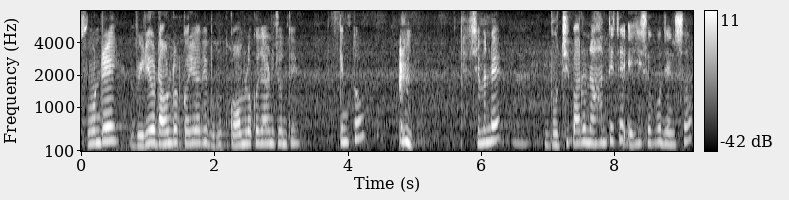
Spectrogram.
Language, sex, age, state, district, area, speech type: Odia, female, 18-30, Odisha, Malkangiri, urban, spontaneous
